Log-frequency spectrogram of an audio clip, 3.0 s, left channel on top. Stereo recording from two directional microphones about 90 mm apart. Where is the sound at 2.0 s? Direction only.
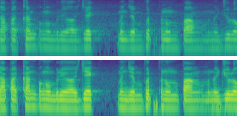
40° right (ahead or behind).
